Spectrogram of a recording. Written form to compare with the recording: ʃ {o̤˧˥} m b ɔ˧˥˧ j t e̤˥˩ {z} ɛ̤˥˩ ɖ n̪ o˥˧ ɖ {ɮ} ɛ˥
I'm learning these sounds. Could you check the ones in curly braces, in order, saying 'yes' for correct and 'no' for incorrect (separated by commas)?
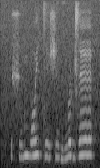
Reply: yes, no, no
